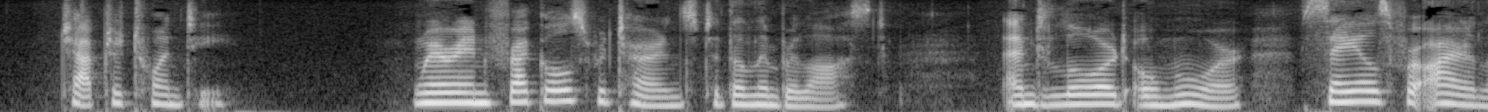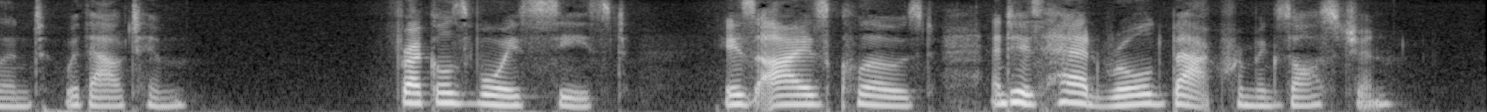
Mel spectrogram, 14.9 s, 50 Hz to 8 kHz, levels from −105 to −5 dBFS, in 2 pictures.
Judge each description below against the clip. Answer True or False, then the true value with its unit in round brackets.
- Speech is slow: True (115 wpm)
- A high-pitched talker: True (195 Hz)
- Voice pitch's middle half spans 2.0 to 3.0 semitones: False (3.5 semitones)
